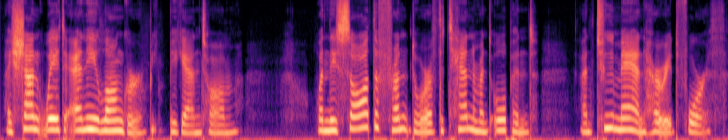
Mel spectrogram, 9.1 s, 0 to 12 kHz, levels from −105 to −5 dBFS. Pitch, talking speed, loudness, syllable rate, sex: 240 Hz, 145 wpm, -18 LUFS, 4.1 syllables/s, female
